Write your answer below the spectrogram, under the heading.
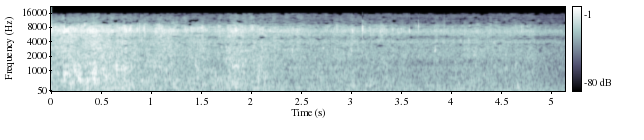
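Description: A heavy stream of thick white liquid poured from a large metal pot into a plastic basin, gushing and splashing into the liquid already there. It is loudest for the first couple of seconds, then eases off as the flow thins.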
